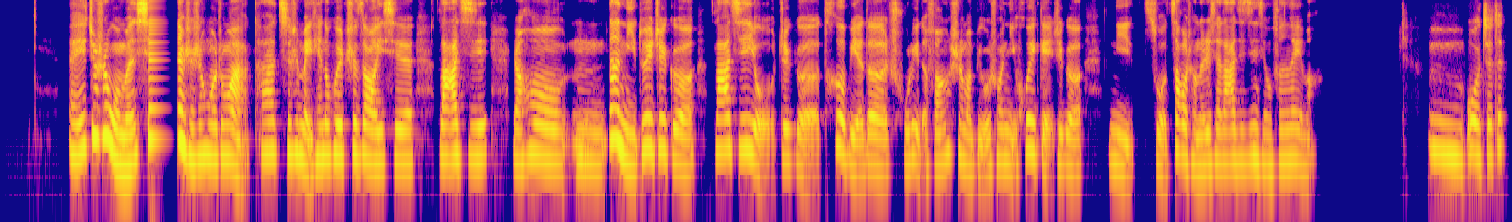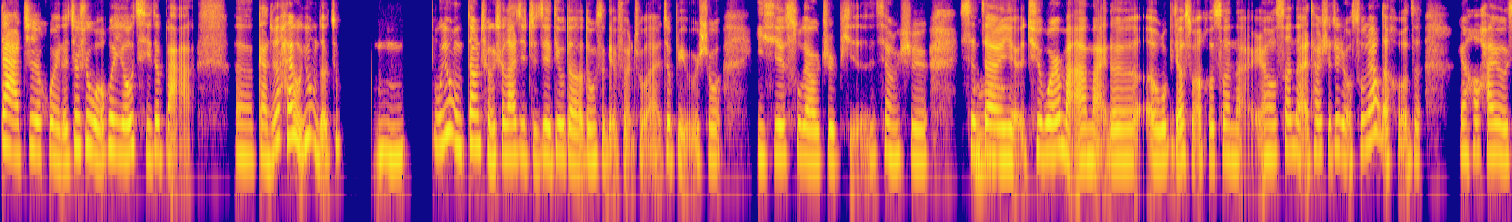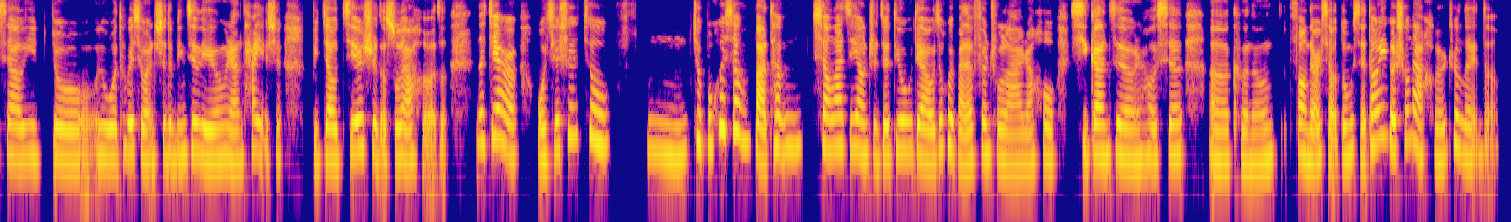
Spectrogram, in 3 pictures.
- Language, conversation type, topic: Chinese, podcast, 垃圾分类给你的日常生活带来了哪些变化？
- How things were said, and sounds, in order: teeth sucking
